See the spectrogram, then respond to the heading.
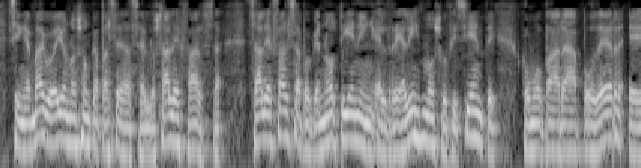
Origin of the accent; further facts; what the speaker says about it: Cuba; lo que ha sucedido o sucedió allá en el 49-50 con la televisión en mi país, en Cuba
